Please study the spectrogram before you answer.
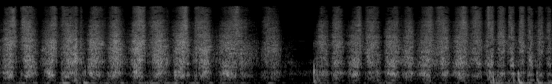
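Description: A black full-grain leather Birkenstock Mary Jane shoe, covered in soap lather and held in one hand, is scrubbed firmly with a wooden-handled bristle brush over the upper and the textured sole. Rapid, bright, rhythmic scratching and rubbing strokes repeat steadily, broken by a brief near-silent pause around three seconds before the scrubbing resumes.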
